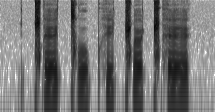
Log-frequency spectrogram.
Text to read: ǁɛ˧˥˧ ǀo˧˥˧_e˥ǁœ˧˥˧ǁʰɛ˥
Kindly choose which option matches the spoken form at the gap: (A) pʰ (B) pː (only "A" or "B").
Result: A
